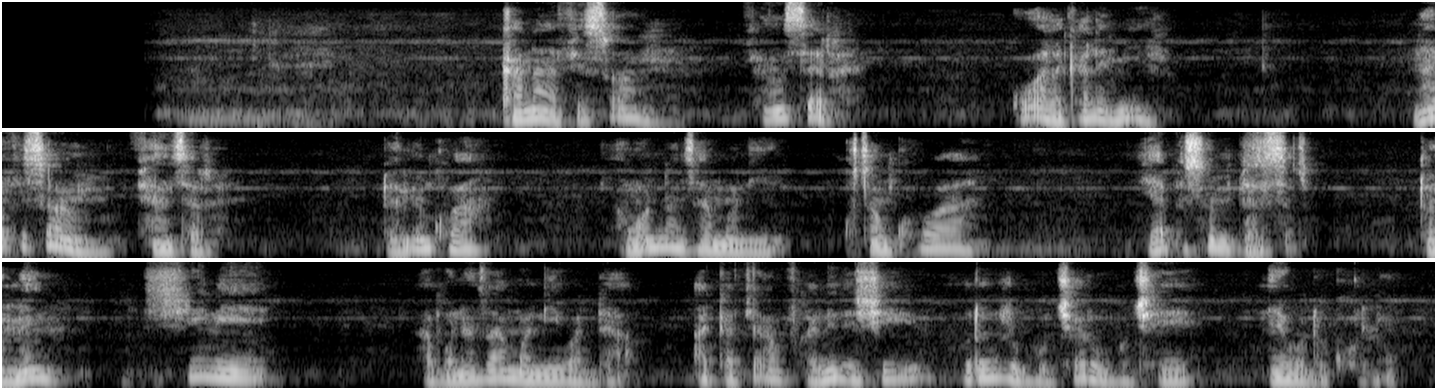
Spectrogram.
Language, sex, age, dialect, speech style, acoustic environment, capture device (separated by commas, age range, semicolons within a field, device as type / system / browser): Hausa, male, 25-34, Nigeria - Kano, relaxed, nature; appliances, mobile / Linux / Chrome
